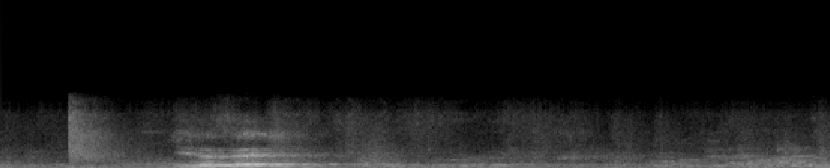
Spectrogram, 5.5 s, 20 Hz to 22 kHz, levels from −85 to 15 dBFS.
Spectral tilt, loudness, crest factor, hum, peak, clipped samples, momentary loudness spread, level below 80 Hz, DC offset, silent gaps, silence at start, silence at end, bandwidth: -5 dB/octave; -24 LUFS; 24 dB; none; -4 dBFS; under 0.1%; 23 LU; -46 dBFS; under 0.1%; none; 0 s; 0 s; 9.4 kHz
